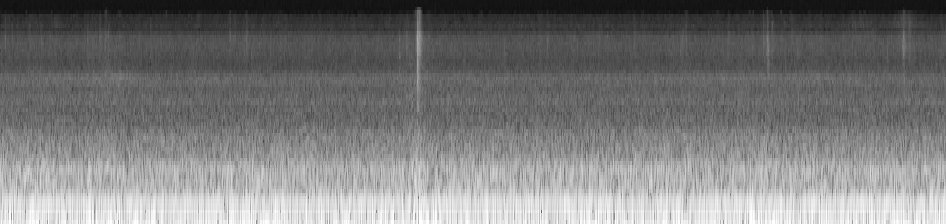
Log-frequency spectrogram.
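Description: Shinkansen bullet train running at speed, heard from inside the passenger cabin: a loud, steady low rumble with a rushing hiss above it.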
